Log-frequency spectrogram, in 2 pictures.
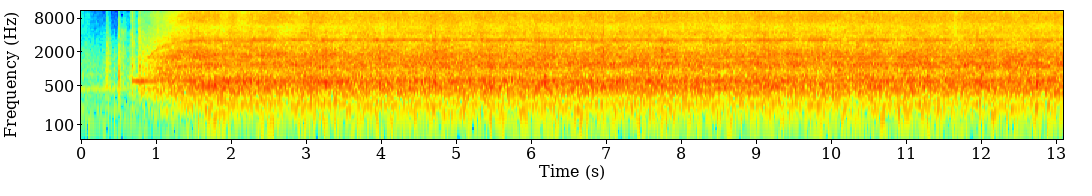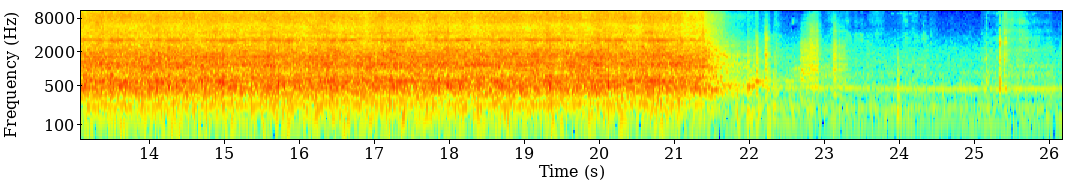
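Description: Handheld hair dryer blowing steadily with a faint whine, drying wet watercolour paint. It switches on about a second in and cuts off a couple of seconds before the end.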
